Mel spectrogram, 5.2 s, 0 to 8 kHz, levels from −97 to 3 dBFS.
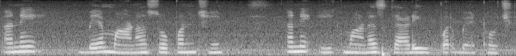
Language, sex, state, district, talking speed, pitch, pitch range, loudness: Gujarati, female, Gujarat, Valsad, 140 wpm, 215 Hz, 210-230 Hz, -14 LUFS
